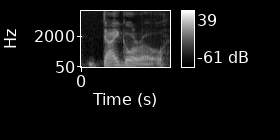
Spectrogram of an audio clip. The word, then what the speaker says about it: Daigoro: My friend James helped me out with the pronunciation, so here I go. The Japanese title is Kaiju, Daifusen, Daigoro, Tai Gorashu.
